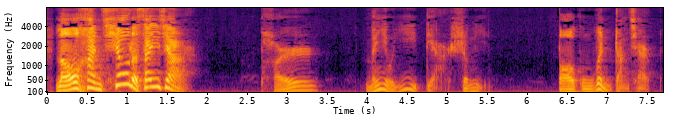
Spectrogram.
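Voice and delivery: usual speaking voice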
